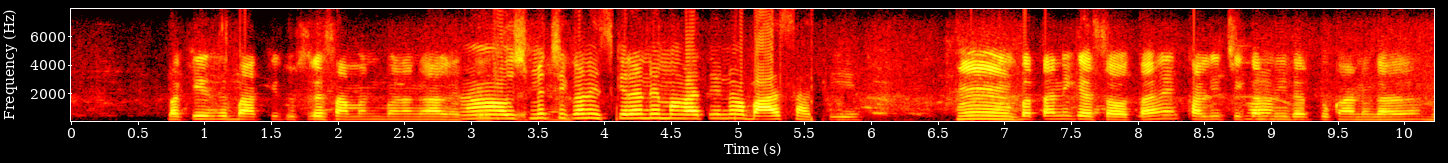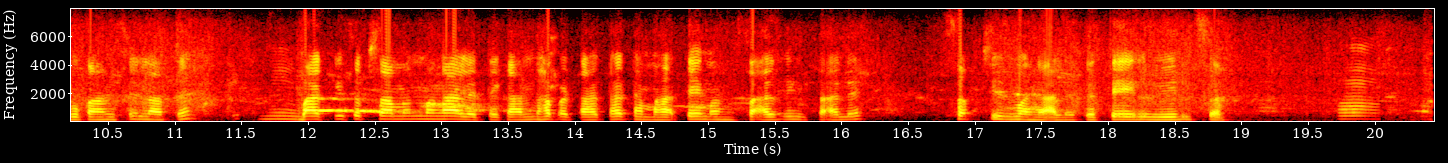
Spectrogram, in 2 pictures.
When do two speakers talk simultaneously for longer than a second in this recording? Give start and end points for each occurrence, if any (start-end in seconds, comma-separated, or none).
7.7-9.0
